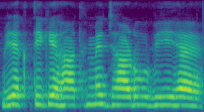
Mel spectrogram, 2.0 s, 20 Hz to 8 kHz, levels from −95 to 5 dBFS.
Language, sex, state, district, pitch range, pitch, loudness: Hindi, female, Uttar Pradesh, Shamli, 215-230 Hz, 220 Hz, -15 LUFS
